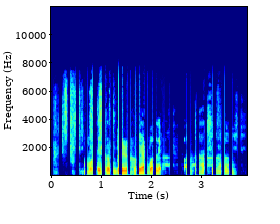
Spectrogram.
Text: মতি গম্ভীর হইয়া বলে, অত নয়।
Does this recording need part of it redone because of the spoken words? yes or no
yes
